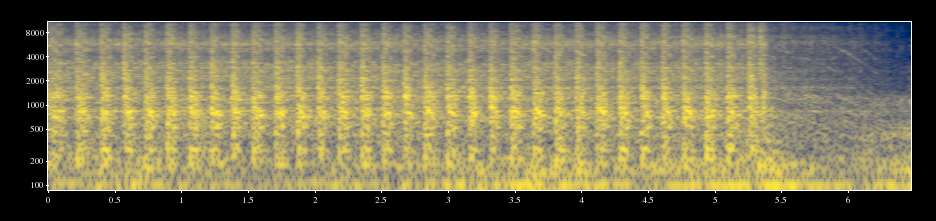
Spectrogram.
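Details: Mazda MX-5 1.8 VVT with Jenvey ITBs on a base map (ME442 ECU), first start, idle raised with no idle control valve: steady cranking about three beats a second, then catches and runs; throttles not yet balanced, slightly sticky throttle; normal start.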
